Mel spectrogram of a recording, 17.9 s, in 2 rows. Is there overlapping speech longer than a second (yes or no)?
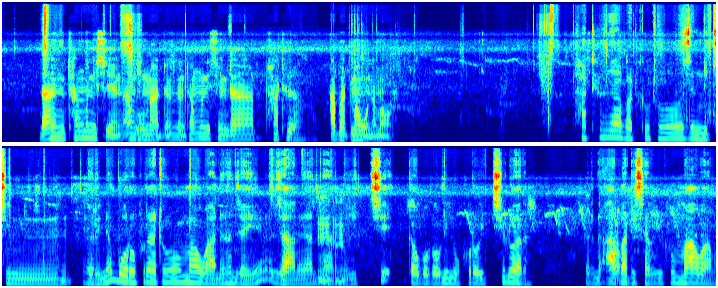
no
